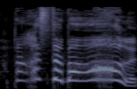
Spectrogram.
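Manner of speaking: very high, strained yell at ordinary volume; high-pitched pretend shout; mock scream. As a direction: imitate a teammate screaming from afar. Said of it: "he was screaming at the top of his lungs".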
